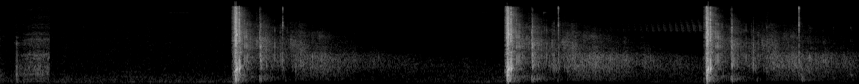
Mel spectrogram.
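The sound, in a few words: custom Ruger 10/22 firing Aguila Super Extra .22LR hollow points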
